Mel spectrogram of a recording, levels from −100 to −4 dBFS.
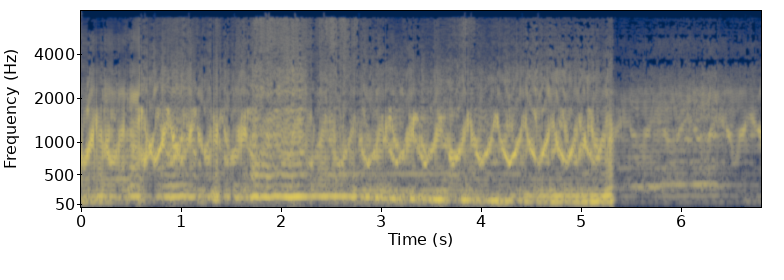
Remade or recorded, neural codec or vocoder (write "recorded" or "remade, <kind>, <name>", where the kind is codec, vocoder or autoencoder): remade, vocoder, BigVGAN v2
